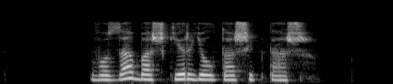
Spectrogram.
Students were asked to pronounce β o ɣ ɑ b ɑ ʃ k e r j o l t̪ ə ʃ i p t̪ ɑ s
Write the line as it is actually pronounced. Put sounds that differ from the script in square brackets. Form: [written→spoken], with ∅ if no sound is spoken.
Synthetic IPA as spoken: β o [ɣ→z] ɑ b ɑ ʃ k e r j o l t̪ [ə→ɑ] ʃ i p t̪ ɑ [s→ʃ]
